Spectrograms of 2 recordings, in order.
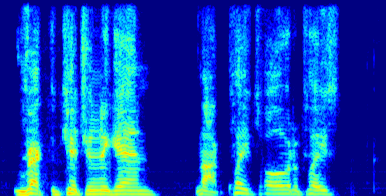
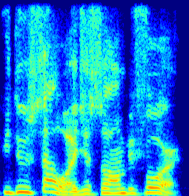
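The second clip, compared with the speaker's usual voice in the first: raised, pitched-up protest; insistent yell; 6 semitones higher, 5 dB louder than usual. Retold or imitated. To friend denying having pills, insistent raised yell. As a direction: push back hard and loud.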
